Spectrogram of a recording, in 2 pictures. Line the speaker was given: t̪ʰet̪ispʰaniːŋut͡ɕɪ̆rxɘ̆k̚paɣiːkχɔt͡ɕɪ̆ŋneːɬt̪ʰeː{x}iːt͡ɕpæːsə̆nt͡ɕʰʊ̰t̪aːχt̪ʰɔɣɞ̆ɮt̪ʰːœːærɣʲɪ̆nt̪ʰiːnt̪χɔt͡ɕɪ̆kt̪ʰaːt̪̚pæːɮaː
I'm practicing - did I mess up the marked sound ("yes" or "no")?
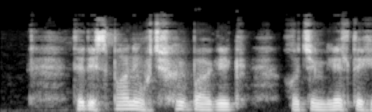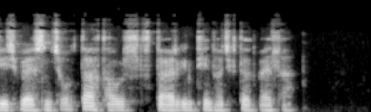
no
